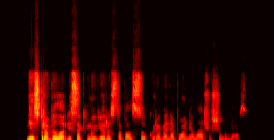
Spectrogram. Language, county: Lithuanian, Vilnius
